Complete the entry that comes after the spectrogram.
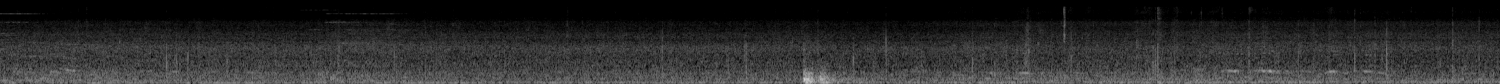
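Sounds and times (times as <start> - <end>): heavy rain on water and foliage: 0.0 - 15.0
low thump: 8.0 - 8.7.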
